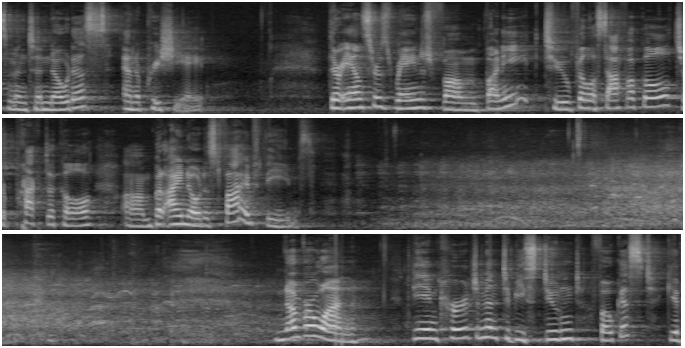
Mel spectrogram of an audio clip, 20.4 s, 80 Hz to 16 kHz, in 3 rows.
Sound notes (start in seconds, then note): 10.4 attendees laughing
